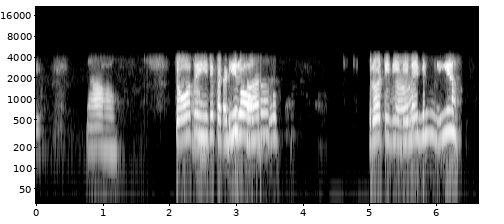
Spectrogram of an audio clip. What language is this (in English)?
Punjabi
